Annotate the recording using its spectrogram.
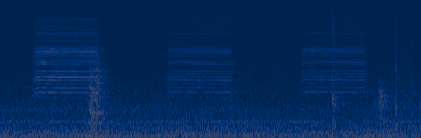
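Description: Mobile phone buzzing with an incoming call: three buzzes of about a second each, one every two seconds, with a few faint knocks between them.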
